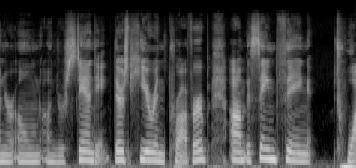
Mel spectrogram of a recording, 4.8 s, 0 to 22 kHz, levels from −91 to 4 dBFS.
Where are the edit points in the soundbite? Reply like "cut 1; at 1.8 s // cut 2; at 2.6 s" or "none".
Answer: cut 1; at 1.7 s // cut 2; at 2.2 s // cut 3; at 3.3 s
